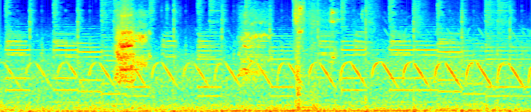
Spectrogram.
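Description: Emergency vehicle siren in a fast up-and-down yelp, just under three sweeps a second, over a low engine hum.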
